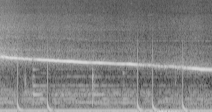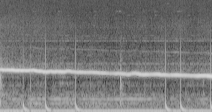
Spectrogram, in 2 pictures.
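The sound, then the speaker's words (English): A continuous high whistle from a rocket coming straight down on a ballistic trajectory slides steadily downward in pitch, loud and sustained, over a low droning hum punctuated by regular muffled thumps. “And you start hearing that very freaky sound of that rocket whistling.”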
